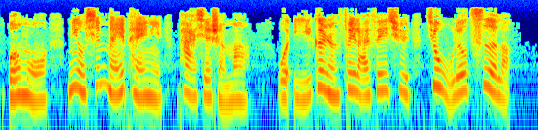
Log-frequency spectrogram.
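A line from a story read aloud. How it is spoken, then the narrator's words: Joking. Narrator (Chinese): 文玩笑道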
